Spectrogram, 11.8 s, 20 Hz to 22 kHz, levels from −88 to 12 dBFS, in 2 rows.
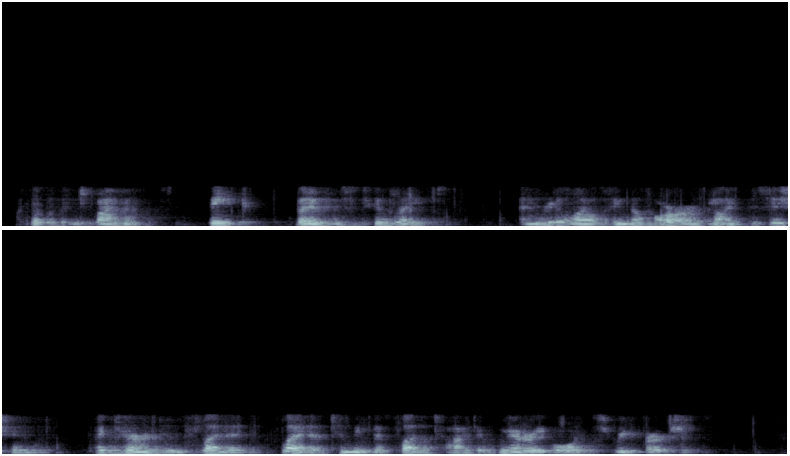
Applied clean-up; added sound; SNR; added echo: neural mask model DeepFilterNet 3.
